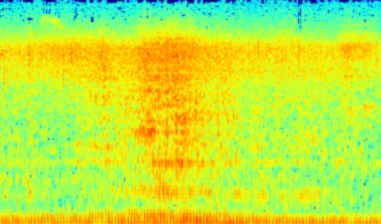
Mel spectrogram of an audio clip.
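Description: A motor vehicle's engine passing by, its hum growing louder to a peak about halfway through and then fading.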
